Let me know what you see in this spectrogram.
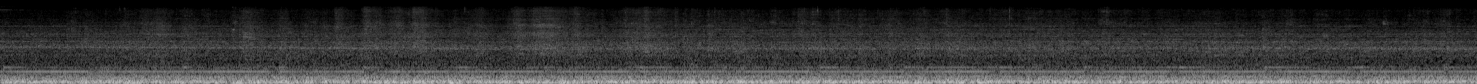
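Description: Steady low rumble of a container freight train's wagons rolling past on the rails, with faint steady whining tones over it.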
